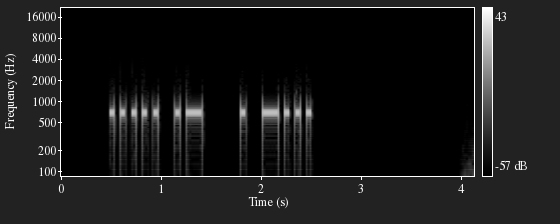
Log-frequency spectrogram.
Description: Morse code, heard as a keyed tone, about 22 wpm, 700 Hz. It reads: 5A EB
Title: Field Day Exchanges Encore - 22wpm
